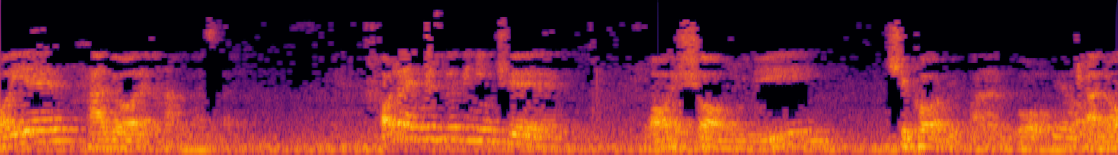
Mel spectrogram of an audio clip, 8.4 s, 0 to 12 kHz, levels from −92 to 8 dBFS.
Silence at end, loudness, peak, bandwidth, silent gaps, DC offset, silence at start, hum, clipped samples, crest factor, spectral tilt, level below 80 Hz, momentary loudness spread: 0 s; -15 LUFS; 0 dBFS; 9.6 kHz; none; under 0.1%; 0 s; none; under 0.1%; 16 dB; -6 dB/octave; -36 dBFS; 15 LU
